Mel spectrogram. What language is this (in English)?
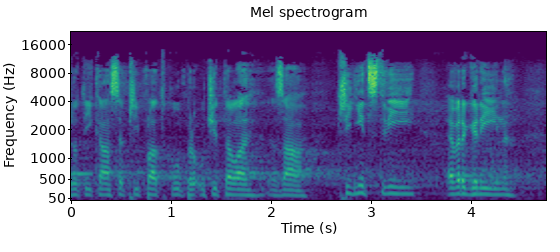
Czech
